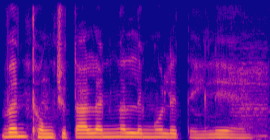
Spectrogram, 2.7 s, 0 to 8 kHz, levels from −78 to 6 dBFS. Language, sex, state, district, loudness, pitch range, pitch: Wancho, female, Arunachal Pradesh, Longding, -18 LUFS, 185-210 Hz, 200 Hz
